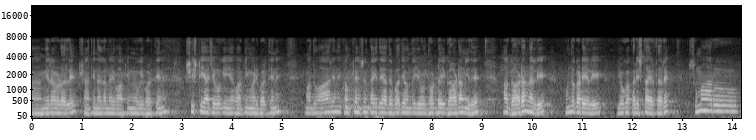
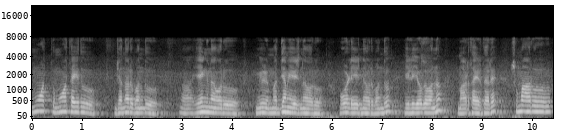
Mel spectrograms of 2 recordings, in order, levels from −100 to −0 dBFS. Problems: none marked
